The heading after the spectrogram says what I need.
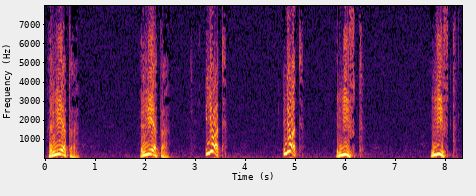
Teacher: The palatalized consonant L. The Russian soft L sound is pronounced with the front of the tongue pressed against the alveolar ridge and the middle part of the tongue raised toward the palate.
